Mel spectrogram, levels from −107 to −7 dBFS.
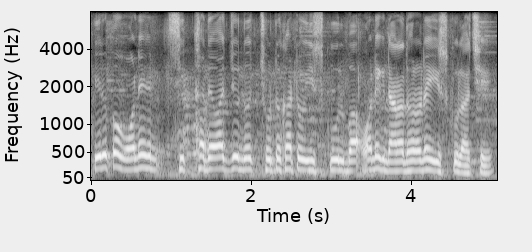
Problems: continuous background conversations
